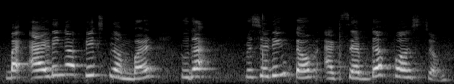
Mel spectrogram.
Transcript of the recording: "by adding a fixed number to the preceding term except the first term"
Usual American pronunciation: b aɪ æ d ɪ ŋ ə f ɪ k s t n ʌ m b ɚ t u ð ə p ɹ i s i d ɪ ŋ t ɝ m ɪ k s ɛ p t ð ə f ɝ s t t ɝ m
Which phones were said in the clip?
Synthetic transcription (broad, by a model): b aɪ æ d ɪ ŋ ə f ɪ k s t n ʌ m b ɚ t u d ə p ɹ i s i d ɪ ŋ t ɝ m ɪ k s ɛ p t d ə f ɝ s t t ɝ m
